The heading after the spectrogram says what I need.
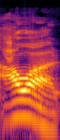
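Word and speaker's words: hour: অ্যান্ড আওয়ার, এইচ ও ইউ আর, এটা ইংরেজিতে উচ্চারণ হয় আওয়ার, এইচ এর উচ্চারণ হয় না, সেই জন্য এখানে কি বসবে?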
